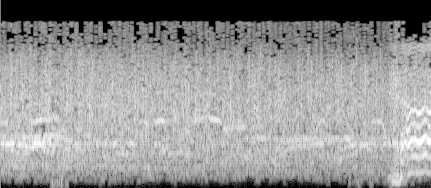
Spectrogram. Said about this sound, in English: Clap your hands and give him some praise.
